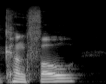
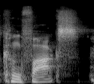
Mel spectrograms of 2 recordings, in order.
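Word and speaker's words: Kung Faux: I think I always pronounced it Kung Fo. F-A-U-X. Or as when we was kids, we didn't know French. We thought it was Kung Fox.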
